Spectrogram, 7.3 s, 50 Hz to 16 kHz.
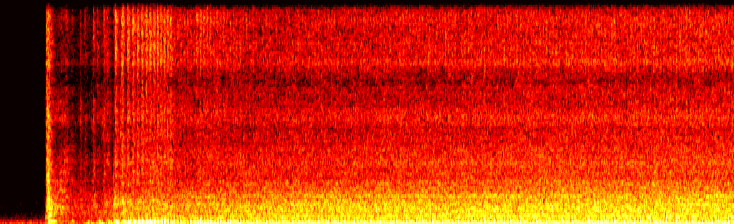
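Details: Generac RS8000E 8000-watt generator with battery electric start, started on the push-operated knob with choke, then switched to run: short crank catches at once, then a steady, even drone with no misses or knocks; starts and runs fine.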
